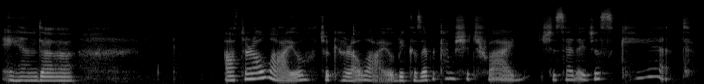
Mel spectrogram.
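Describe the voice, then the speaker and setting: A woman coach leading a guided forgiveness visualization, earnest and encouraging, speaking in slow soft phrases that sometimes drop to a whisper. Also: mid-range voice, gravelly.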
